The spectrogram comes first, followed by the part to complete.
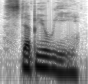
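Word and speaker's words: cwm: The Welsh call these valleys stwe. And if you've never heard that word pronounced properly, you're missing out on one of the languages most satisfying sounds. It rhymes with boom, but starts with a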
